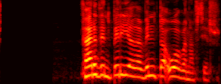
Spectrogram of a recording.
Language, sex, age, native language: Icelandic, female, 12, Icelandic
